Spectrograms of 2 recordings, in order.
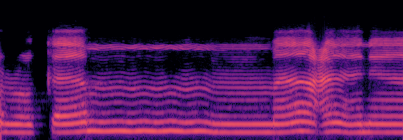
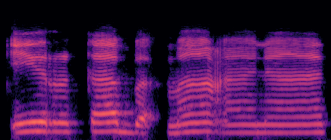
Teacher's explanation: terus bunyi dia punya mim. Ba dia tak bunyi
